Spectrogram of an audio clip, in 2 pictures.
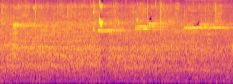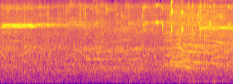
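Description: Shoes squeak sharply on a hard court in a large echoing hall.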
